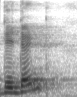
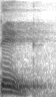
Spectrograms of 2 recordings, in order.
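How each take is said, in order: First: The middle d sound is fully pronounced. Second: The middle d sound is dropped entirely. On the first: "एक है डिडंट" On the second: "second है डिंट"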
